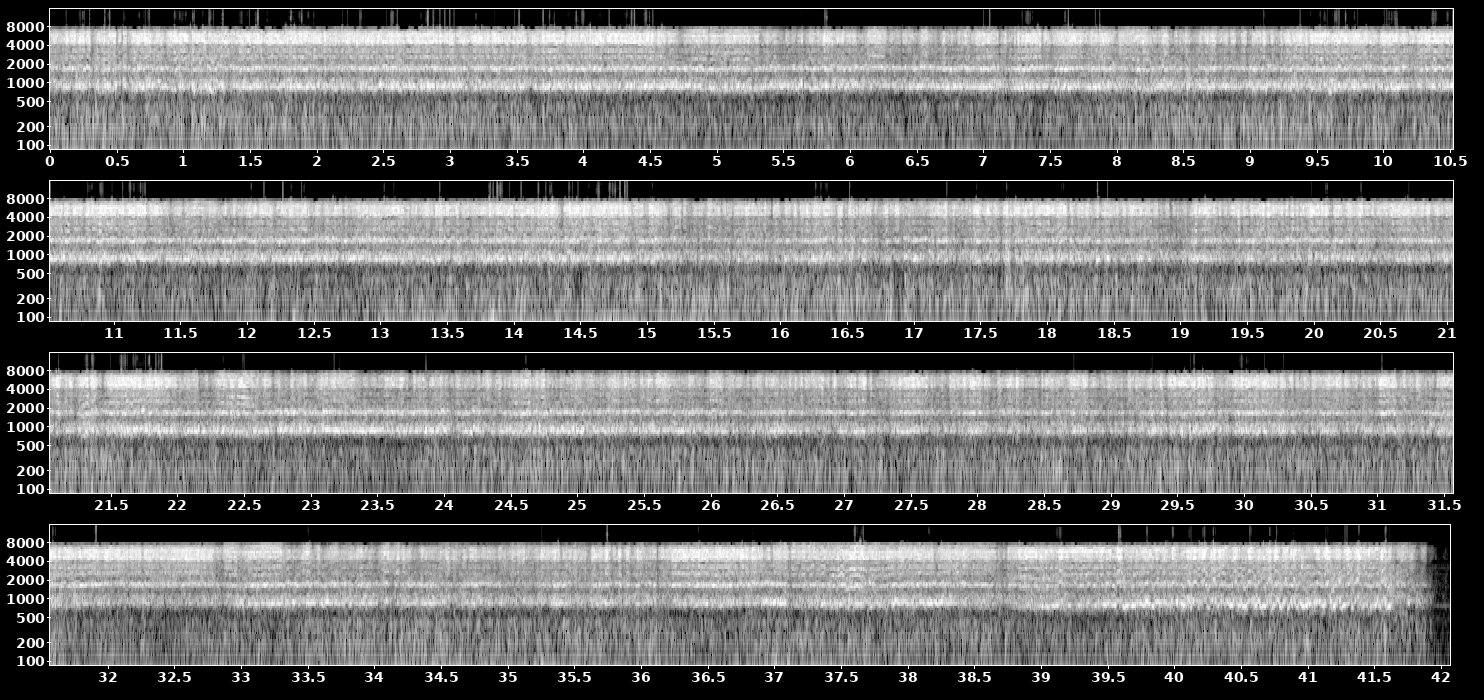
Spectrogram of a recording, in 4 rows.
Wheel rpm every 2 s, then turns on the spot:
230, 230, 220, 230, 230, 230, 230, 230, 230, 230, 230, 230, 230, 230, 230, 230, 230, 240, 230, 210, 170.
none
